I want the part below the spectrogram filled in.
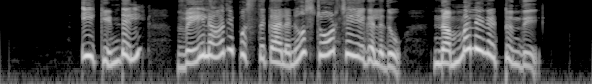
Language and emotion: Telugu, surprised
